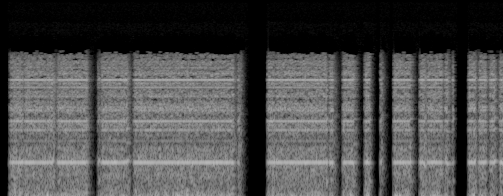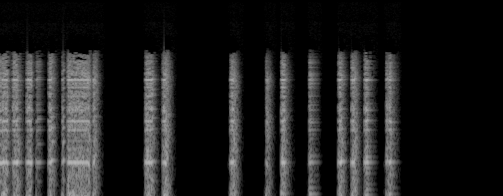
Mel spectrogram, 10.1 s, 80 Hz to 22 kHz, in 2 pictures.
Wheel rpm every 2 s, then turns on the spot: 0, 0, 0, 0, 0.
none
